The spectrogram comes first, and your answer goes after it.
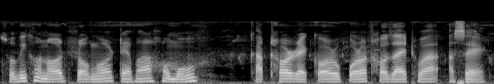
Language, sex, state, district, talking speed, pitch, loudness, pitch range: Assamese, male, Assam, Hailakandi, 110 wpm, 125 Hz, -16 LUFS, 120-135 Hz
